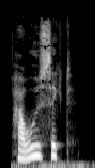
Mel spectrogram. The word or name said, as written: havudsigt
